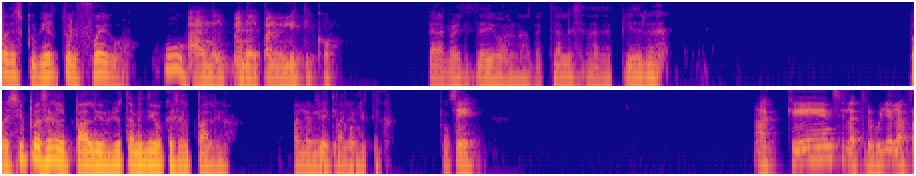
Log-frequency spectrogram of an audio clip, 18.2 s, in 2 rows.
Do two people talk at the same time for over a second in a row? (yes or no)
no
